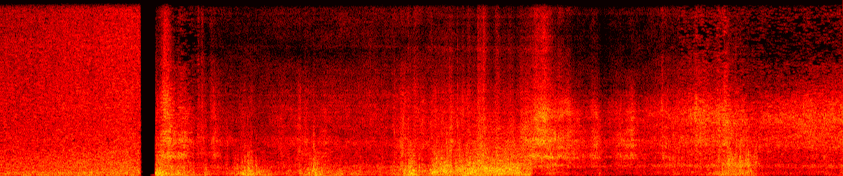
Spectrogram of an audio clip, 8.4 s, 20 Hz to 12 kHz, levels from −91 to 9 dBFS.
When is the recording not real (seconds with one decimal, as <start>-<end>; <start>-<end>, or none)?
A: 2.0-6.8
